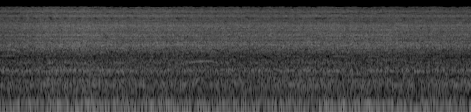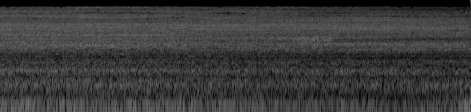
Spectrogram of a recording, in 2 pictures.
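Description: Loud, steady rumbling from the projection show's soundtrack over outdoor loudspeakers, heavy in the bass, with no clear melody.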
